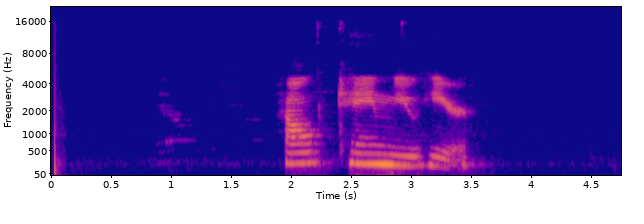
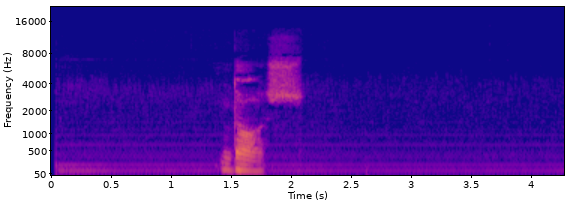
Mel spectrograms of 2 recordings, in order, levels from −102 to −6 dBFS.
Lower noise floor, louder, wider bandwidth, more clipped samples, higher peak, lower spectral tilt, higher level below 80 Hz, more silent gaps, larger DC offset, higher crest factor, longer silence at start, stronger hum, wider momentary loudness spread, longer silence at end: first, under -90 dBFS vs -77 dBFS; first, -42 LUFS vs -47 LUFS; about the same, 15.5 kHz vs 15.5 kHz; neither; first, -24 dBFS vs -28 dBFS; first, -6.5 dB/octave vs -4 dB/octave; about the same, -78 dBFS vs -82 dBFS; neither; neither; about the same, 22 dB vs 26 dB; first, 1.95 s vs 0.05 s; second, none vs 50 Hz at -75 dBFS; about the same, 13 LU vs 12 LU; second, 1.25 s vs 2.2 s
